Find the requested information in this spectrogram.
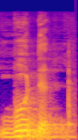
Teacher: huruf Dal adalah qalqala ya kalau kita berhenti pada huruf qalqala maka harus dipantulkan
